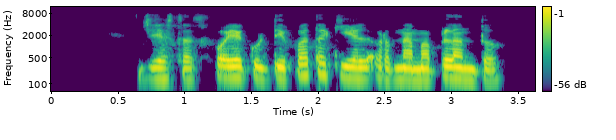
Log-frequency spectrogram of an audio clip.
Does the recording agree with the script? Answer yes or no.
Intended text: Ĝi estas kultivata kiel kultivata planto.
no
